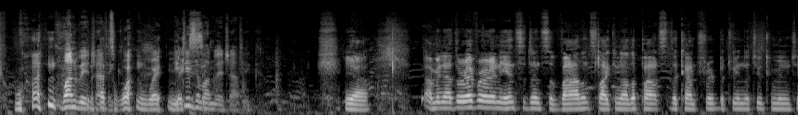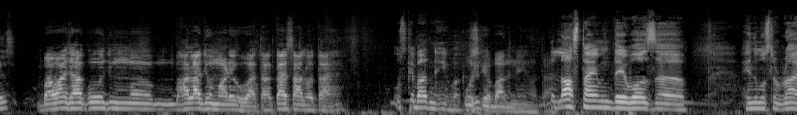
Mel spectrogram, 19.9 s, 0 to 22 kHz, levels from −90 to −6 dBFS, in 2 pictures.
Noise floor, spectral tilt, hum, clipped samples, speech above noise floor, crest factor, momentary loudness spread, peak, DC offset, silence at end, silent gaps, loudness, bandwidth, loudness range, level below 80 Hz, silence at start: -62 dBFS; -3.5 dB/octave; none; under 0.1%; 26 dB; 26 dB; 14 LU; -12 dBFS; under 0.1%; 0 s; none; -35 LUFS; 16 kHz; 6 LU; -66 dBFS; 0 s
